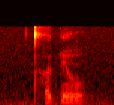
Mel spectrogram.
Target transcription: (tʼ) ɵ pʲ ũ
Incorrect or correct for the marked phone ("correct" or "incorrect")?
incorrect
